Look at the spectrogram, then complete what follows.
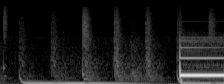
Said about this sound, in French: Attends, ça sonne,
